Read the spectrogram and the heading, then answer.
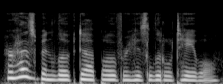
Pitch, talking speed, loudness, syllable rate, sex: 215 Hz, 215 wpm, -15 LUFS, 6.3 syllables/s, female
